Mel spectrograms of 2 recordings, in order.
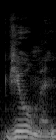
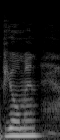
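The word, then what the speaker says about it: Buhlman: Now, William I don't know what I couldn't say his name, Bullman. I think it's And I actually had- Buellman. Buellman.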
